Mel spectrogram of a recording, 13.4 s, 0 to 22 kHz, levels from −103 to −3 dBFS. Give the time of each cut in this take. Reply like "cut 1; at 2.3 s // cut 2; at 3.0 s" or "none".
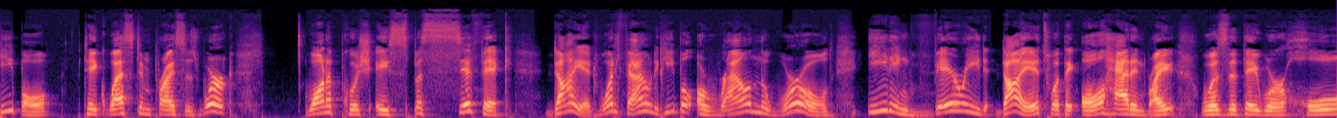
cut 1; at 3.1 s // cut 2; at 6.2 s // cut 3; at 6.6 s // cut 4; at 11.5 s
